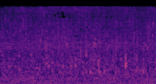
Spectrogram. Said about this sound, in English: Hey, there's a fountain over there in that corner. It's a bird fountain. It literally has stone birds, and the fountain water flows from their mouths.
